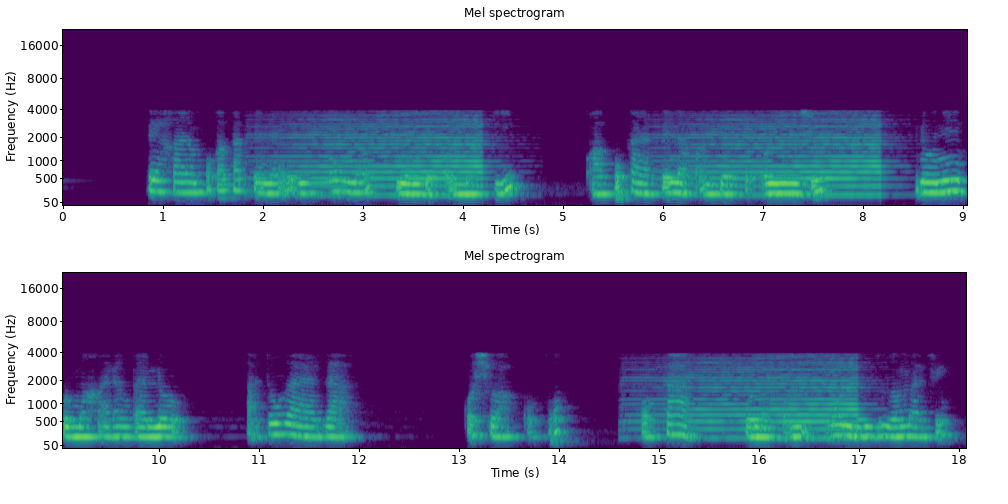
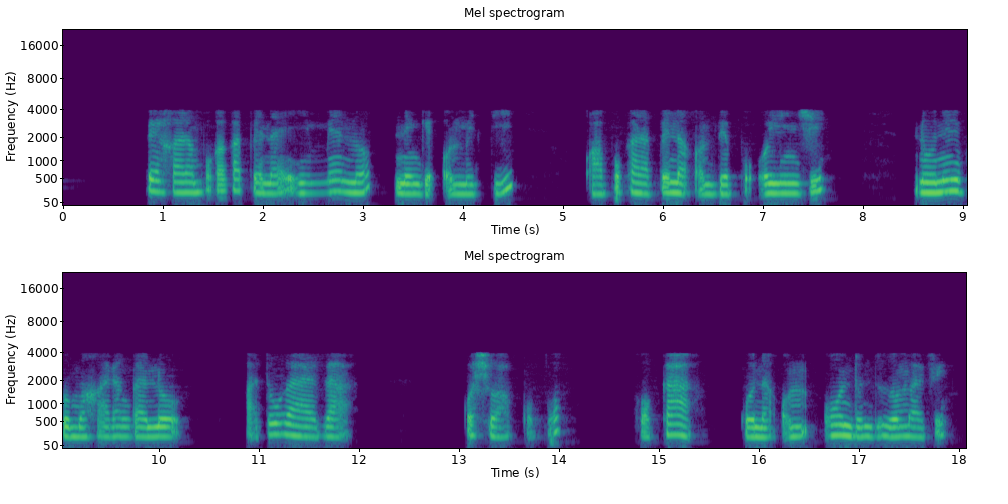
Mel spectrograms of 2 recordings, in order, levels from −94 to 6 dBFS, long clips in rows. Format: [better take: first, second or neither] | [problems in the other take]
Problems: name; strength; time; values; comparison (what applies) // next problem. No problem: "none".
second | background sound (Bowed string instrument); 9 dB below the speech // room echo; dies away in 0.4 s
